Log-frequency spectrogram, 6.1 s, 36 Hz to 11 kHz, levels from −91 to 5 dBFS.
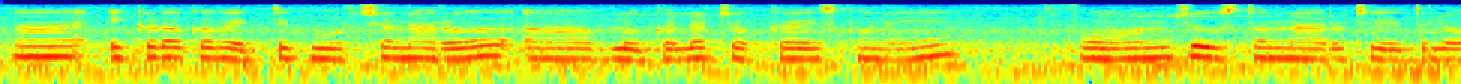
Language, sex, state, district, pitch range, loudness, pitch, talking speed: Telugu, female, Andhra Pradesh, Anantapur, 200-225 Hz, -16 LUFS, 210 Hz, 120 wpm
